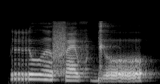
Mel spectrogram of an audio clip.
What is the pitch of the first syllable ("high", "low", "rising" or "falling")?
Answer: falling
